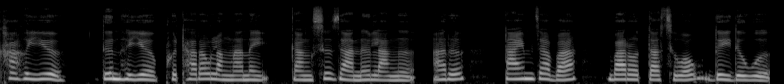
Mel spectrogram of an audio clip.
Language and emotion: Bodo, neutral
